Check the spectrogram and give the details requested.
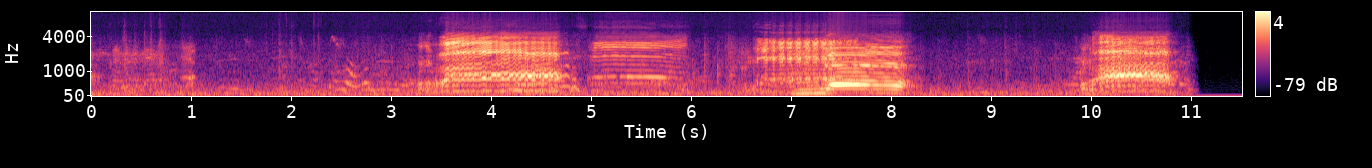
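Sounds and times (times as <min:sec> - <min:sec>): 
goat kid bleating: 0:03.3 - 0:06.0, 0:06.6 - 0:08.3, 0:09.9 - 0:11.0.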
